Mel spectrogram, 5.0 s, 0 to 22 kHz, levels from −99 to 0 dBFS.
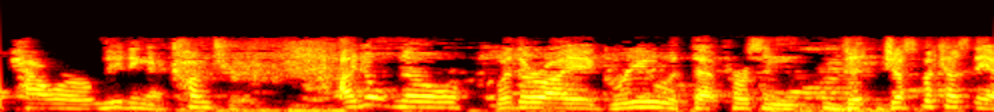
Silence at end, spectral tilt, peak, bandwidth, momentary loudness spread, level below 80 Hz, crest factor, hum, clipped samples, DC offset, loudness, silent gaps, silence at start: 0 s; -2 dB/octave; -4 dBFS; 5.8 kHz; 7 LU; -44 dBFS; 18 dB; none; under 0.1%; under 0.1%; -22 LUFS; none; 0 s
